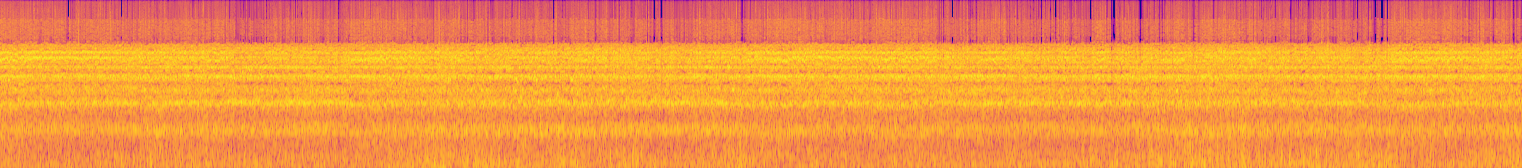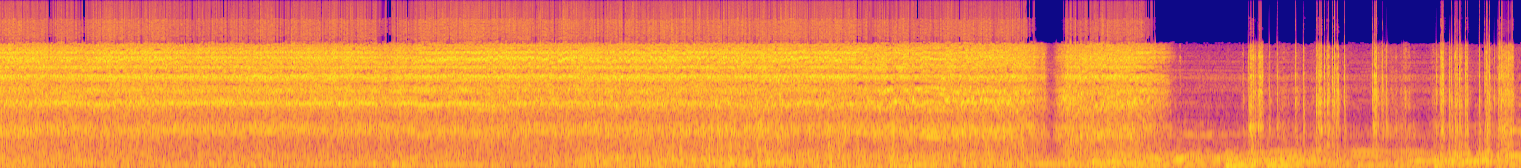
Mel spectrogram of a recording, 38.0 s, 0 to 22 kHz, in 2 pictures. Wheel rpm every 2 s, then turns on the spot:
230, 230, 230, 230, 230, 230, 230, 230, 230, 230, 230, 230, 230, 230, 220, 190, 110, 10, 20.
34-38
